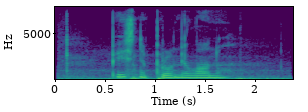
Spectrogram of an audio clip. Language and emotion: Russian, neutral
